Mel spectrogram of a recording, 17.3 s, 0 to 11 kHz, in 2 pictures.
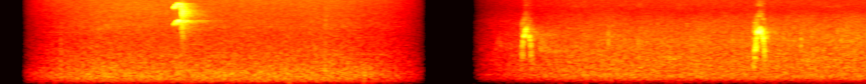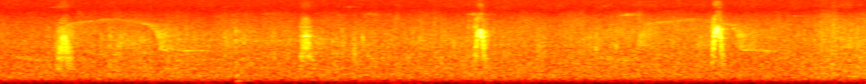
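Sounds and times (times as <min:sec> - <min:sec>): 
Chestnut-crowned gnateater Conopophaga castaneiceps calling in the Andes: 0:00.6 - 0:04.0, 0:05.2 - 0:16.6.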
